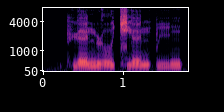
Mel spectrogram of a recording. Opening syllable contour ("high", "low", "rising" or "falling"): rising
